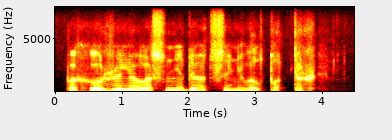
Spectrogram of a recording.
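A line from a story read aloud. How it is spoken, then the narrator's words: Quiet speech. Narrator (Russian): негромко сказал он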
